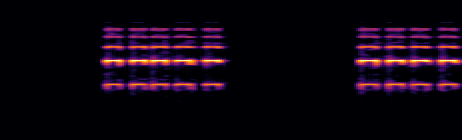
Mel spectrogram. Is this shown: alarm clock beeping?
yes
